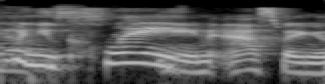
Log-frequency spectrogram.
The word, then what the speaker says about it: Aswang: Like when you claim aswang is pronounced aswang. Aswang. I believe it's aswang with the empasus on the second syllable.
